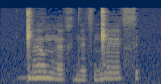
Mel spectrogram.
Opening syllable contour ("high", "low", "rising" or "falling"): high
